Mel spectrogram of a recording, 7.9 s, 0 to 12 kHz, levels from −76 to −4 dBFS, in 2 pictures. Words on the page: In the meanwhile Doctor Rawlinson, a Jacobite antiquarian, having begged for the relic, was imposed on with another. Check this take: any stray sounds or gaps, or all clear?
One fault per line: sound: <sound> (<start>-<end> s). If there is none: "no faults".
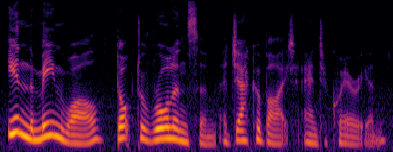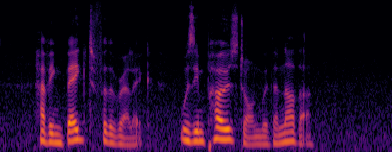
no faults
